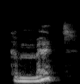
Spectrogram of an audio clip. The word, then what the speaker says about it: commit: Commit. So the second syllable is mit.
